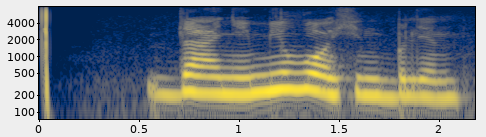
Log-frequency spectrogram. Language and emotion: Russian, angry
